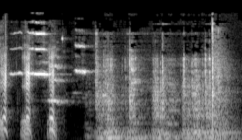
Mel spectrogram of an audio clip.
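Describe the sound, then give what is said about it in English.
A shop door creaks shut: a few sharp, high squeals give way to a rough, grinding scrape as it swings closed, fairly loud, with no voices. “Stop till I shut the door of the shop.”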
